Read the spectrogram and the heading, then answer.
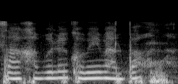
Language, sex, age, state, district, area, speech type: Assamese, female, 30-45, Assam, Nagaon, rural, spontaneous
